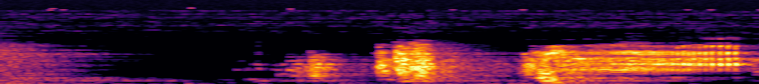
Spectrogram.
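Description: A door creaks and scrapes as it is eased further open, a few short rasping strokes ending in a longer drawn-out groan, quiet with no talking.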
